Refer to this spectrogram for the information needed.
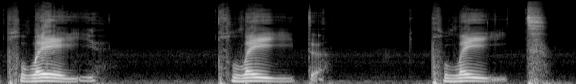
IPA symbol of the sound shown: eɪ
